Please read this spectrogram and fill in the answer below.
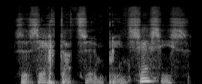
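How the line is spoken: King whispering. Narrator (Dutch): fluisterde de koning

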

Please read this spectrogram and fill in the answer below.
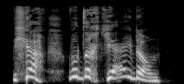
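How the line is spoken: Laughing speech. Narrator (Dutch): zegt Kaat lachend

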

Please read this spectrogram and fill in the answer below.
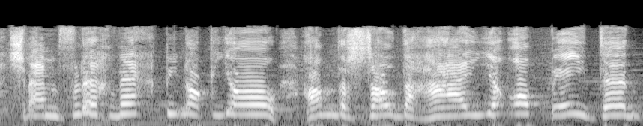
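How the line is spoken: Frightened goat calling. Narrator (Dutch): Het blauwe geitje riep angstig

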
